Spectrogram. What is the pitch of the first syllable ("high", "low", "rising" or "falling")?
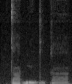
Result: high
